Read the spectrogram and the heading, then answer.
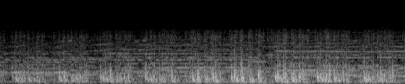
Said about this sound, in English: It was less than an hour later when Tonto, waiting patiently beside the main trail to Kingsville, heard the echo of approaching hoofbeats.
